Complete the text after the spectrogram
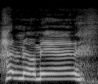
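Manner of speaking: mock-panicked voice. Retelling answering a man who asked what he was doing, retelling own panic. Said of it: "I'm like, so panicked".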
